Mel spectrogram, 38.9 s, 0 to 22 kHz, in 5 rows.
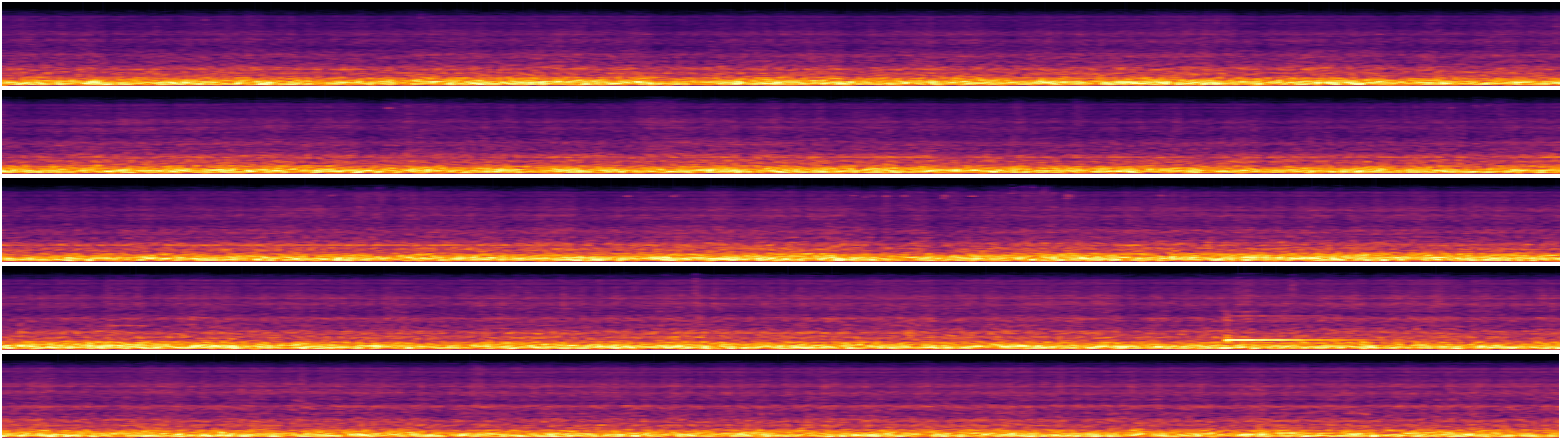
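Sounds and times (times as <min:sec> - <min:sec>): airplane cabin engine rumble: 0:00.0 - 0:38.9
short single tone: 0:29.5 - 0:30.6
faint steady hum: 0:29.5 - 0:30.7.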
